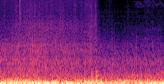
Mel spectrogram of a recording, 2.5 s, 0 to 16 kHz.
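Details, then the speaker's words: Toyota Corolla at 100,000 km, road test after correcting wrongly assembled front shock mounts and wrong-size stabilizer bushings: only smooth low tyre and road rumble, no clunks or knocks over bumps; the suspension noise has stopped. "sou capaz de afirmar para vossas senhorias que o barulho que estava incomodando o nosso inscrito parou"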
